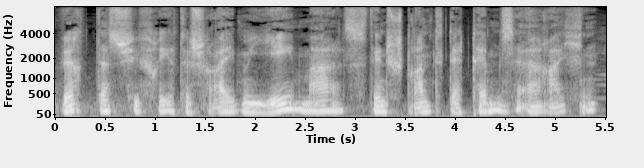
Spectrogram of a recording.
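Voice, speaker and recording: A man narrating a literary radio drama in a measured, ornate storytelling manner. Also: fairly low pitch, gravelly. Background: music.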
